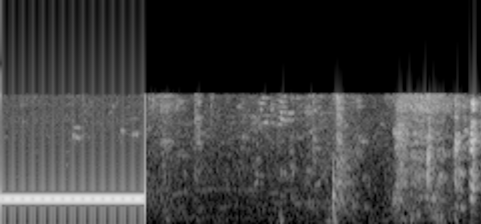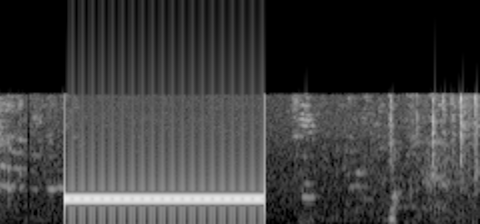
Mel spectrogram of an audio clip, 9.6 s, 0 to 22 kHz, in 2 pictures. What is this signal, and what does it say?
Ringback tone (North America), 440 + 480 Hz.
